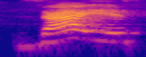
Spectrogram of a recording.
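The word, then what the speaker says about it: Tszyu: Ralphie says Tim Zayas is Zoo. They pronounce it Zoo.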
